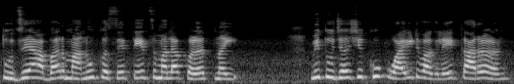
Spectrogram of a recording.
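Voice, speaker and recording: Dignified young wife and mother, as a woman narrator plays her; measured, firm, high-pitched. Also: steady tone, close to an everyday voice.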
